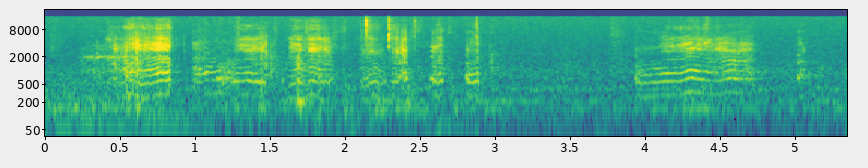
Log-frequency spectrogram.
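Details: Three-month-old male Path Valley ferret kit giving baby calls indoors: quiet, wavering, squeaky cries in short bursts, with a longer warbling cry near the end and soft rustling between.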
